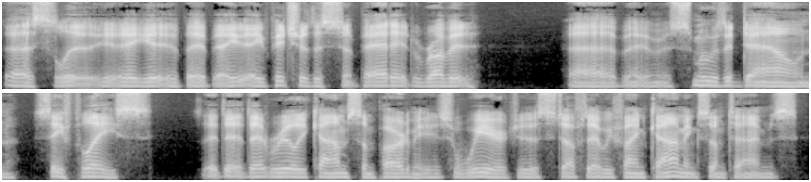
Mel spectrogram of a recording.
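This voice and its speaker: A man hosting a sleep podcast, rambling in a meandering, soft-spoken bedtime monologue that keeps interrupting itself. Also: medium pitch, level tone, slow pace, creaky, no room sound.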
